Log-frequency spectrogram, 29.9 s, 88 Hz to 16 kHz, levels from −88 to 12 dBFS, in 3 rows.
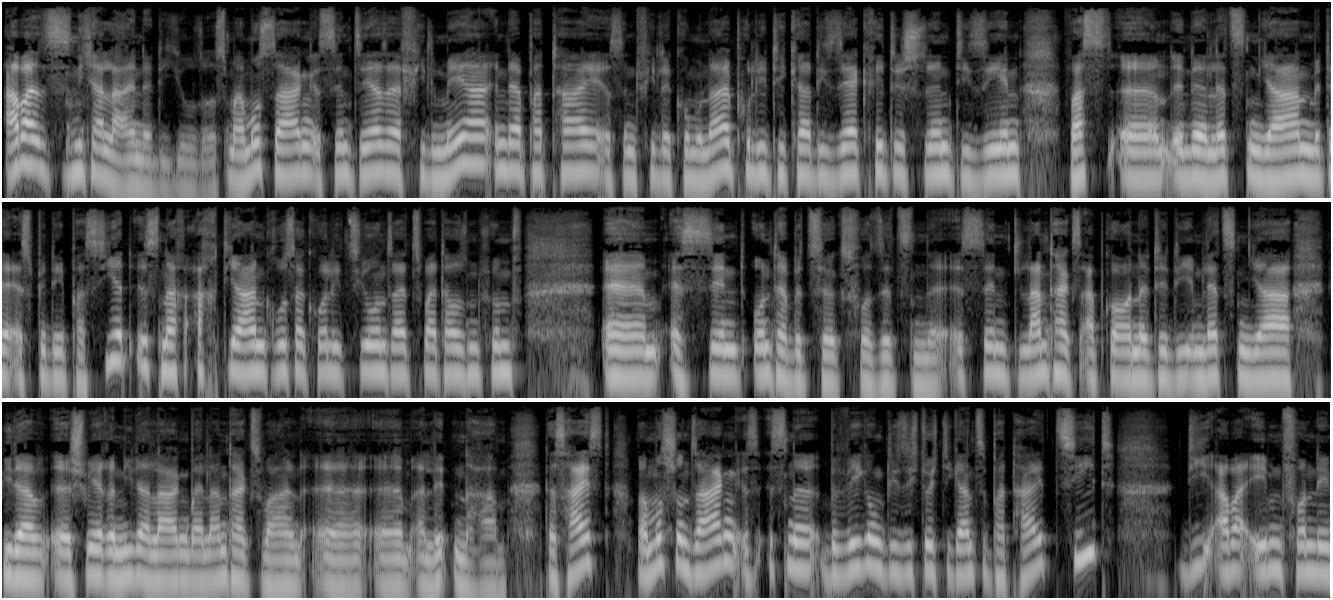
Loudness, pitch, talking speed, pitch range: -21 LUFS, 165 Hz, 180 wpm, 150-175 Hz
